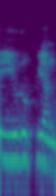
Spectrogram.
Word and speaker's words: European: A European boy. Here the sound of E is like U.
